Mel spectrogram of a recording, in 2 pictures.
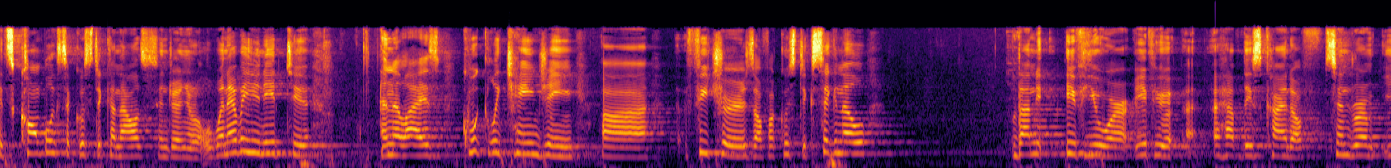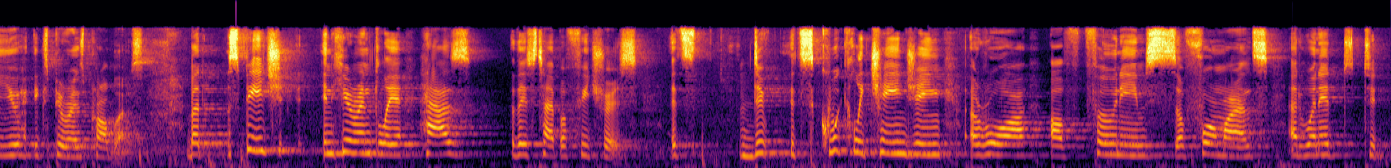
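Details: Adult woman lecturing; ordinary speech.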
